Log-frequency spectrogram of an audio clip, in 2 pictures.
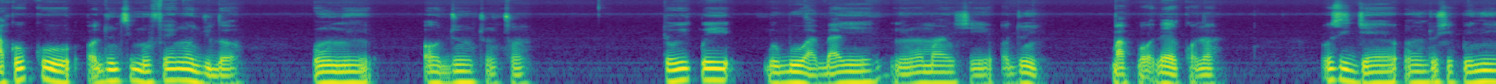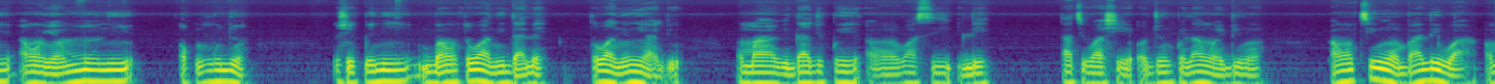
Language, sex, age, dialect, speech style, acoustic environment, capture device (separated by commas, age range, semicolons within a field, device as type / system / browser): Yoruba, male, 35-44, Nigeria - Lagos Yoruba, happy, silence, mobile / Linux / Chrome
